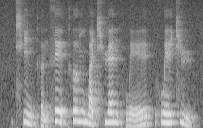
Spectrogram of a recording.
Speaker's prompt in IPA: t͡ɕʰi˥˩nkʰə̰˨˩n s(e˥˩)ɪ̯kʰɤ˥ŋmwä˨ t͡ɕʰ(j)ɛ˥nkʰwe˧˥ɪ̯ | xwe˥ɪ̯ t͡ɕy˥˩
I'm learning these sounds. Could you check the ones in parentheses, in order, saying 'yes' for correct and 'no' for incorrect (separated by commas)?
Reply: yes, no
